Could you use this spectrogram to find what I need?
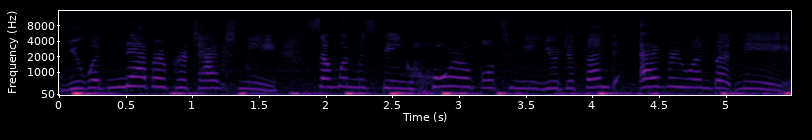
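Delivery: high, loud mock scream of a furious girlfriend; retold screaming. Girlfriend screaming at her boyfriend in public, loud mock scream. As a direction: shout it at him like she feels abandoned. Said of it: "full on screaming at him".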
